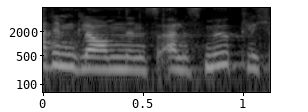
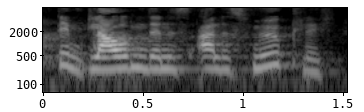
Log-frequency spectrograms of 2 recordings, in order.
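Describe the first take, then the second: First: Said in the usual way. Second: A mildly louder, goading tempter's line. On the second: Acted. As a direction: egg him on like the tempter. Tempter's voice quoting scripture. (leicht lauter, verführerisch drängender Versucher)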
